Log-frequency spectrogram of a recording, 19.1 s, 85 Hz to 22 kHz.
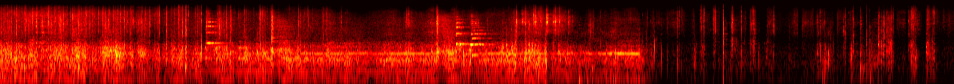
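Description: Electric cement mixer running with a steady motor hum while its drum is tipped and a wet 1:4 cement-and-sand mortar pours out onto brick rubble, with two short squeaks along the way. The mixer stops abruptly about two-thirds of the way through, leaving scattered scraping and tapping of a trowel spreading the wet mix.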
